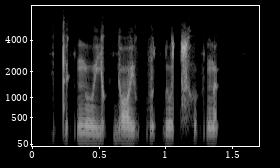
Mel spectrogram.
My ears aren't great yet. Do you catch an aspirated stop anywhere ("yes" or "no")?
yes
